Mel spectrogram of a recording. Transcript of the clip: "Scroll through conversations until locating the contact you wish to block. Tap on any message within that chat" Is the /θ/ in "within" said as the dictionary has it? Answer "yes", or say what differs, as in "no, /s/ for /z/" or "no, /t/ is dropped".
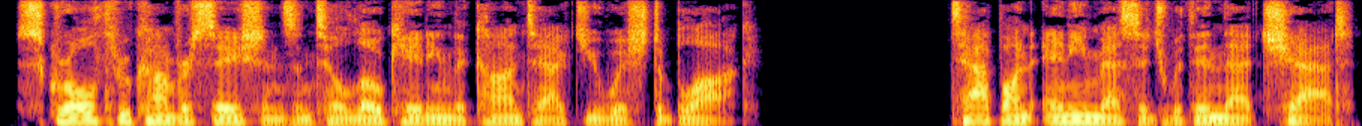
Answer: yes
